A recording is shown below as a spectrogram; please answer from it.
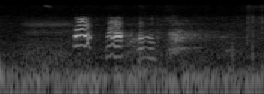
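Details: Five-week-old Pomsky puppies playing with a five-week-old Husky puppy; two short, bright harmonic yelps in quick succession, followed by softer whiny yips trailing off, over a quiet low rumbling background.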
